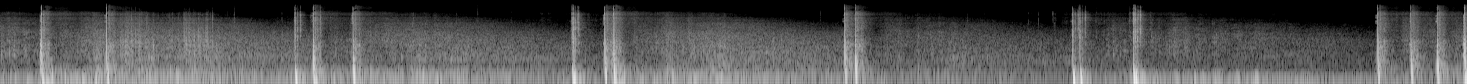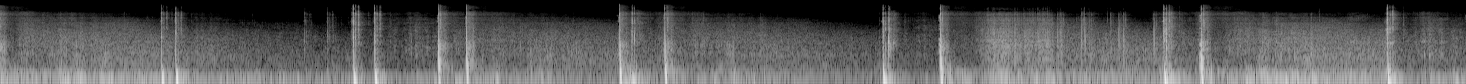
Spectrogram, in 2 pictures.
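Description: Aerial fireworks shells bursting one after another, a sharp bang about every second and sometimes two in quick succession, over a steady hiss between the bangs.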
